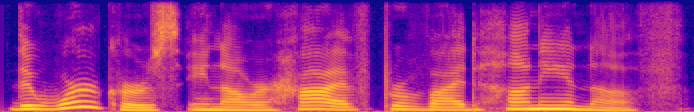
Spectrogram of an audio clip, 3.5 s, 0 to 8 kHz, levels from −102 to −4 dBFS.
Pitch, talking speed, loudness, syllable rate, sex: 220 Hz, 140 wpm, -16 LUFS, 3.9 syllables/s, female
